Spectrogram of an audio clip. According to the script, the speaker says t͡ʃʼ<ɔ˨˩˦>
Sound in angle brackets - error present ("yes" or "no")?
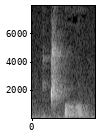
yes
